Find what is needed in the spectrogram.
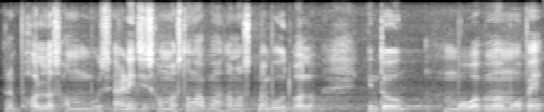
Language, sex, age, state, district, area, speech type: Odia, male, 18-30, Odisha, Dhenkanal, urban, spontaneous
